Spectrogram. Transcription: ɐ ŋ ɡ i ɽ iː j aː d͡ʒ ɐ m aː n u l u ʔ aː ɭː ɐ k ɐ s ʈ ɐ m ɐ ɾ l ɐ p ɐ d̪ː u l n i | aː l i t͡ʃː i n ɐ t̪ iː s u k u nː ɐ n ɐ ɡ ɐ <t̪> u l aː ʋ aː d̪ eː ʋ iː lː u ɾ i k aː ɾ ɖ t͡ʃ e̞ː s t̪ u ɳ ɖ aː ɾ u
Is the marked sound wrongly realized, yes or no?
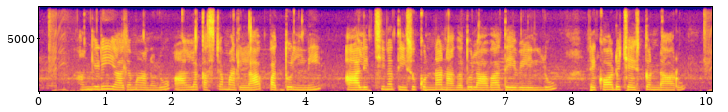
yes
